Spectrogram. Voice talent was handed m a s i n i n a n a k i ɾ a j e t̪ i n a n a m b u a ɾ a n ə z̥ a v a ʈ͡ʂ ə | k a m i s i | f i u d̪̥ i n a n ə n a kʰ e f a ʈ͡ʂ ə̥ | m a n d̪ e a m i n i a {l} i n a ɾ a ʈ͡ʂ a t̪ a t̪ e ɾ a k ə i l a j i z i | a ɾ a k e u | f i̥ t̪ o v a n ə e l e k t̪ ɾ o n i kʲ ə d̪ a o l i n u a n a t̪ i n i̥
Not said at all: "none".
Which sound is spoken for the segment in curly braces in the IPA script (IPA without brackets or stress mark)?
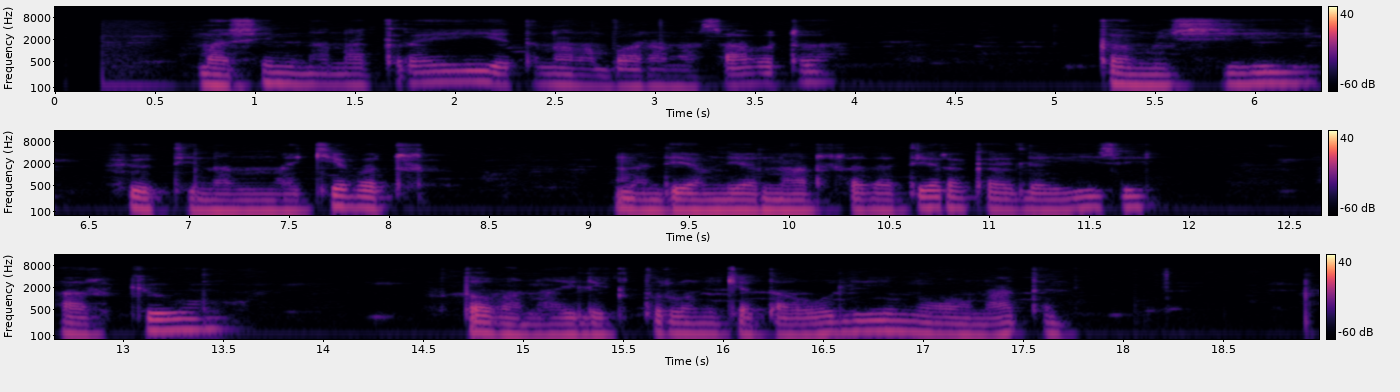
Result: ɾ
